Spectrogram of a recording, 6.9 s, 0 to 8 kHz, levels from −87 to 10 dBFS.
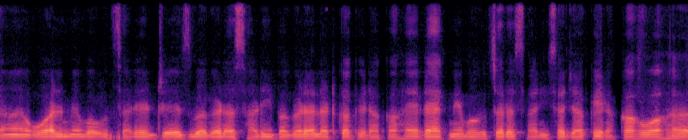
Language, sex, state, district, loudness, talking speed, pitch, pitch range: Hindi, male, Chhattisgarh, Raipur, -20 LUFS, 200 wpm, 115 Hz, 110-115 Hz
